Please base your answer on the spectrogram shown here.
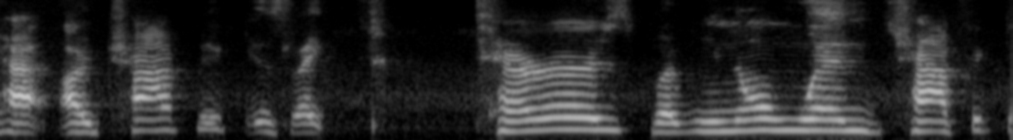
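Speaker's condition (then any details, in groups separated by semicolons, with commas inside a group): Mild cerebral palsy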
